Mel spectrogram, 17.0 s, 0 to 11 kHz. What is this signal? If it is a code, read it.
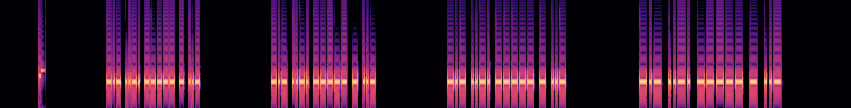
Morse code, heard as a keyed tone, about 29 wpm, 700 Hz. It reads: KF0TU KF0TU KF0TU KF0TU
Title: Speed Racing - USA 2x2 Call Signs 25wpm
